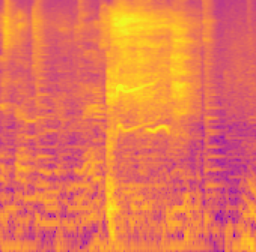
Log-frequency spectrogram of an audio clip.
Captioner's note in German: Gelächter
